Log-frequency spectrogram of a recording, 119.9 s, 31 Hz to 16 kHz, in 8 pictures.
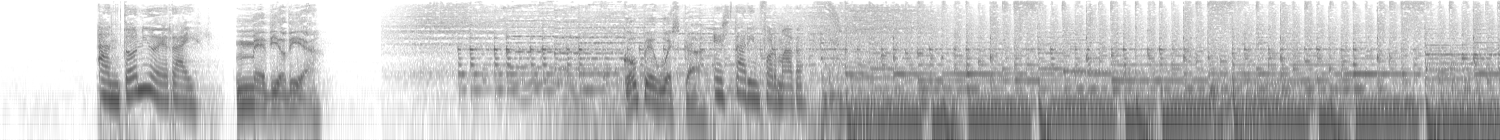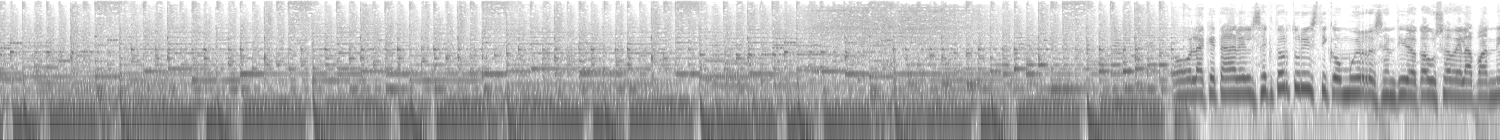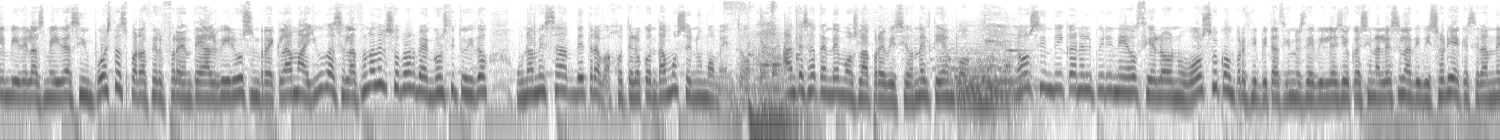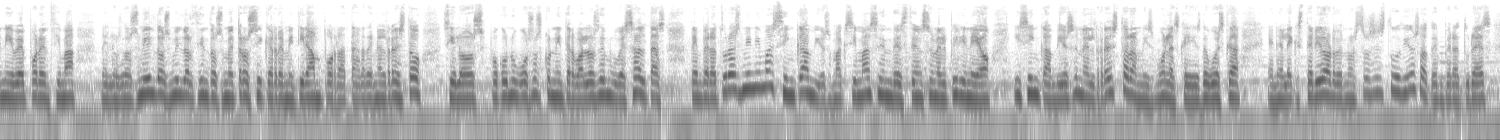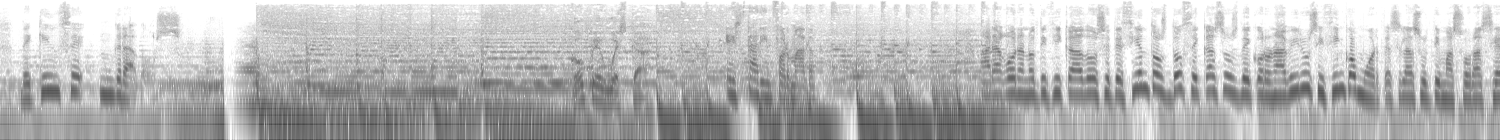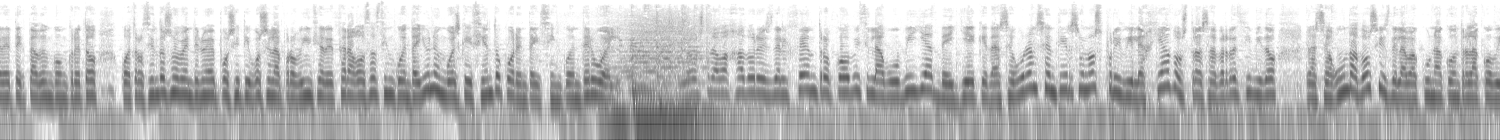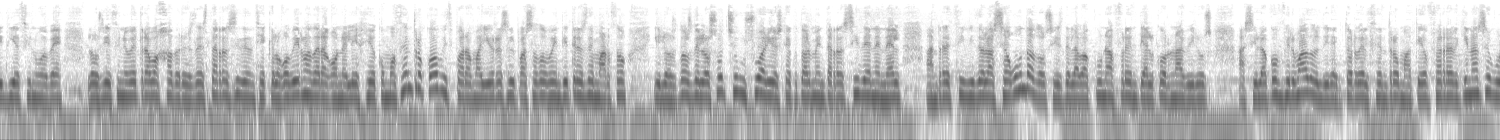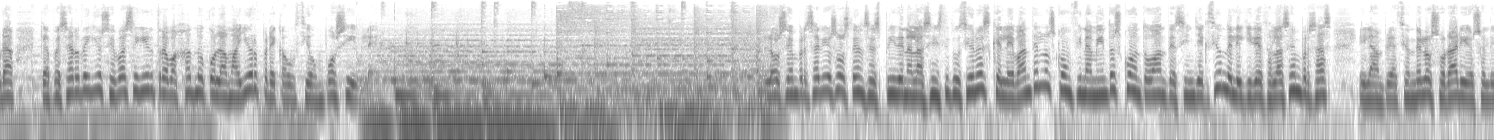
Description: Mediodia en COPE Huesca 13.20 Entrevista al Pte de la comarca de Sobrarbe, José Manuel Bielsa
